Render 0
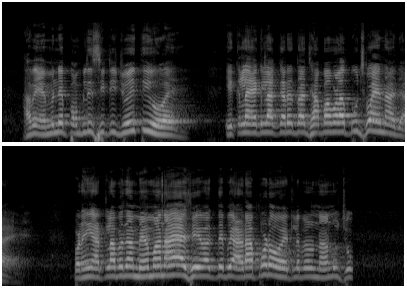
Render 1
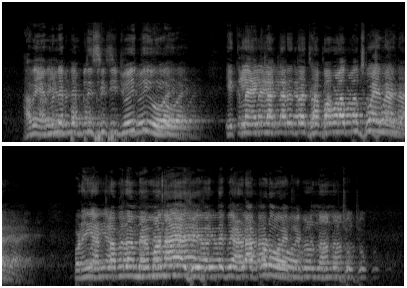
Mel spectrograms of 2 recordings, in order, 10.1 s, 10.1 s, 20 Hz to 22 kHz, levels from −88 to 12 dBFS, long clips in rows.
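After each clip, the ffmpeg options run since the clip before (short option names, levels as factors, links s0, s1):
-filter_complex "[0:a]flanger=delay=5.8:depth=5.1:regen=-45:speed=1.1:shape=triangular,asplit=2[s0][s1];[s1]adelay=165,lowpass=f=2700:p=1,volume=0.631,asplit=2[s2][s3];[s3]adelay=165,lowpass=f=2700:p=1,volume=0.18,asplit=2[s4][s5];[s5]adelay=165,lowpass=f=2700:p=1,volume=0.18[s6];[s2][s4][s6]amix=inputs=3:normalize=0[s7];[s0][s7]amix=inputs=2:normalize=0,volume=2.37"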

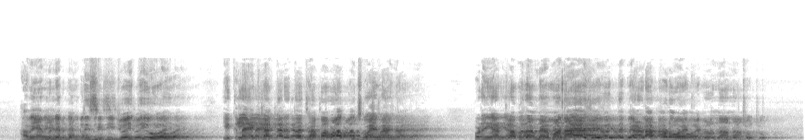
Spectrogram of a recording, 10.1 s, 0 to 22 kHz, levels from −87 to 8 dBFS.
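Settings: -af "afreqshift=41,aecho=1:1:238|476|714:0.133|0.04|0.012,volume=2.11"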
